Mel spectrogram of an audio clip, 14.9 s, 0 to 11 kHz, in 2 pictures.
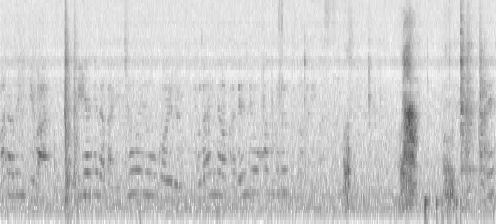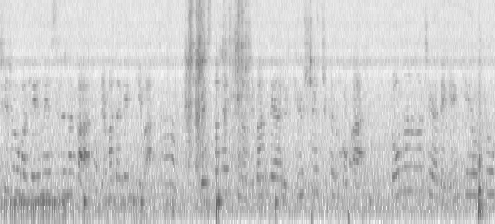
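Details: Twenty-two-day-old Border Collie puppies Ren, Ten, Jasmine and Swan, born 23 November 2012, give many short high squeaky whines, arching up and down in quick overlapping bursts, with sharp clinks and knocks indoors.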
